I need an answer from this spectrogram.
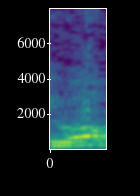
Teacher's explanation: যখন তুমি র উচ্চারণ করবে তখন তোমার জিহ্বা এবং তোমার যে জিহ্বা জিহ্বার যে অগ্রভাগটা রয়েছে সেই অগ্রভাগটা একটু কম্পনের সৃষ্টি করবে, কম্পিত হবে। এই জন্য এই বয়শূন্য রটাকে বলা হয়, বয় বিন্দু রটাকে বলা হয় কম্পনজাত ধ্বনি।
